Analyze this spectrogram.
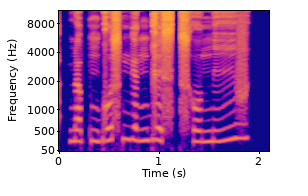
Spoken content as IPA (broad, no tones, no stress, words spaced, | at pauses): ɳapŋɡos mʲaŋɡes t͡sʰon̪iːv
